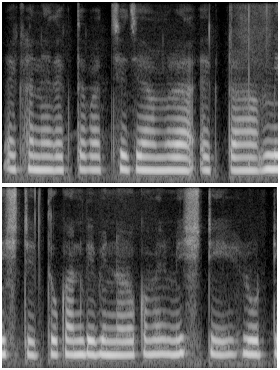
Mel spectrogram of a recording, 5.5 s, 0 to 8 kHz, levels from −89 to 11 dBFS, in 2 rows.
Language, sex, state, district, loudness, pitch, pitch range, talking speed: Bengali, female, Tripura, West Tripura, -14 LUFS, 230 Hz, 220-235 Hz, 130 wpm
